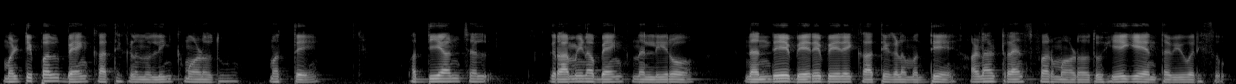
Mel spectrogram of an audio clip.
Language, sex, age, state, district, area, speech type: Kannada, male, 18-30, Karnataka, Kodagu, rural, read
